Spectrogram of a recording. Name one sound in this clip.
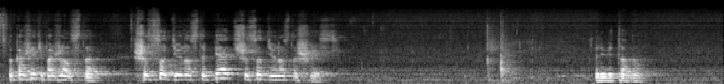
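An elderly man reads aloud calmly through a microphone in a large room.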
